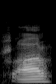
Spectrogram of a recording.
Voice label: "sequía", Cucapá

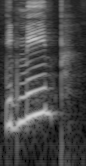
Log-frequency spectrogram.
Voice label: siguiente, Mixe, Mujer; INALI

